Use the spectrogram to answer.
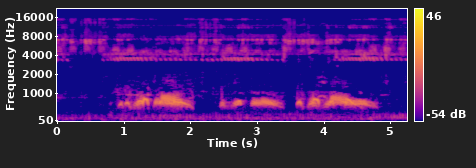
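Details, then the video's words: Spotted dove luring call, with repeated mellow coo phrases. Each opens with a quick short note followed by a longer, rising-and-falling coo, heard three times over a continuous high, thin buzzing background. "Pikat Tekukur"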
